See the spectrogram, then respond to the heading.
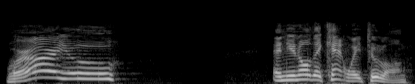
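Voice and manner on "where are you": high, slow sing-song call into the room; searching for a hidden child, high slow playful call; playful seeker calling out. Acted. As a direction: call out like a game of hide and seek. Pastor acts out hide and seek.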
